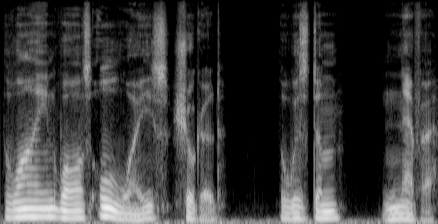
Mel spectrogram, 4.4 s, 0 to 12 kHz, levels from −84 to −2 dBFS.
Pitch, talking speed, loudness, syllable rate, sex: 95 Hz, 110 wpm, -17 LUFS, 4.0 syllables/s, male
